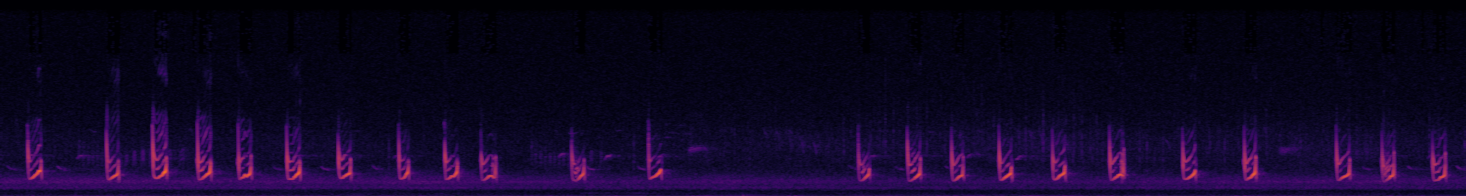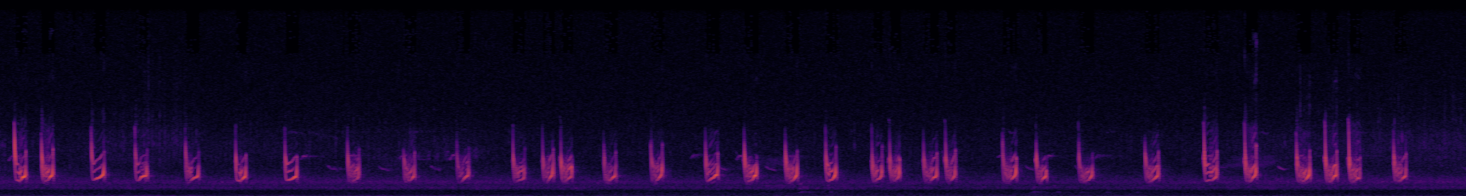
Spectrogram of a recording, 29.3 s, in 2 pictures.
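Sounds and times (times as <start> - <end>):
faint hiss: 0.0 - 29.3
Eurasian nuthatch calling: 13.4 - 28.8.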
